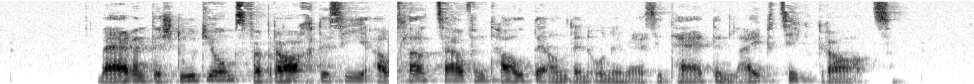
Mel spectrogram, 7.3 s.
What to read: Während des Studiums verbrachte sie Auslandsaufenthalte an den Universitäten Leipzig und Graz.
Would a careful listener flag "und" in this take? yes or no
yes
